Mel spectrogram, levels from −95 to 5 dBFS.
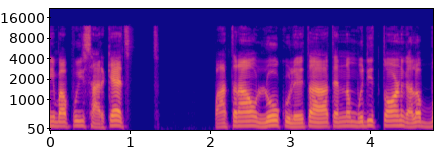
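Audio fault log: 0.97–1.32 s, call audio freeze: The speech halts and the last sound lingers as a short fading buzz or hiss, then 0.23 s of silence. It resumes where it stopped. Nothing is lost, but the rest runs 0.32 s late. Delayed packets likely emptied the jitter buffer.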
